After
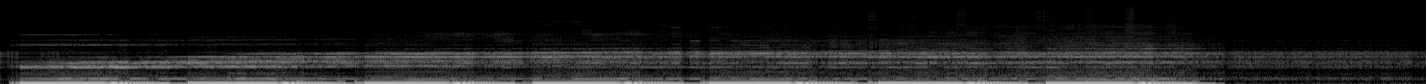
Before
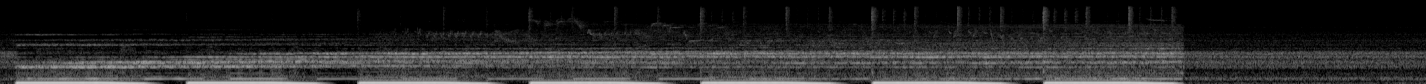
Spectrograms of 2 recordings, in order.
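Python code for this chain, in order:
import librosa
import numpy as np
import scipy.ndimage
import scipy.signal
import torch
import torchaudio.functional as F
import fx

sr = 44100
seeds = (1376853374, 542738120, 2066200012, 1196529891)

y = fx.spec_steps(x, sr, hold_ms=100)
y = fx.level_steps(y, sr, step_db=9)
y = fx.dmg_crackle(y, sr, seeds[0], per_s=91.0, level_db=-39.0)
y = y + 10.0 ** (-4.5 / 20.0) * np.pad(y, (int(408 * sr / 1000.0), 0))[:len(y)]
y = y * librosa.db_to_amplitude(-4.5)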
